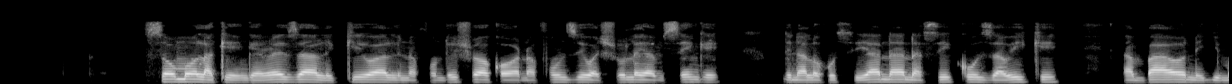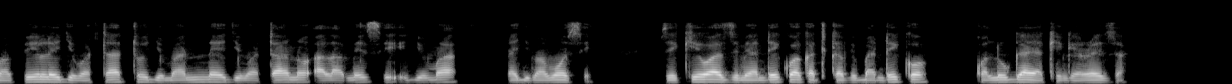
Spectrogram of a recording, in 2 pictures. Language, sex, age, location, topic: Swahili, male, 25-35, Dar es Salaam, education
